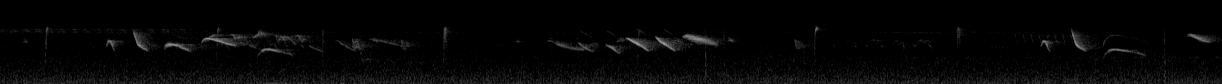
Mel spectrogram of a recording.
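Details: Green-winged saltator from a breeding aviary singing loud, clear whistled phrases of rising and falling slurred notes, delivered in bursts of two to four notes with short pauses between, over a faint steady background hiss.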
